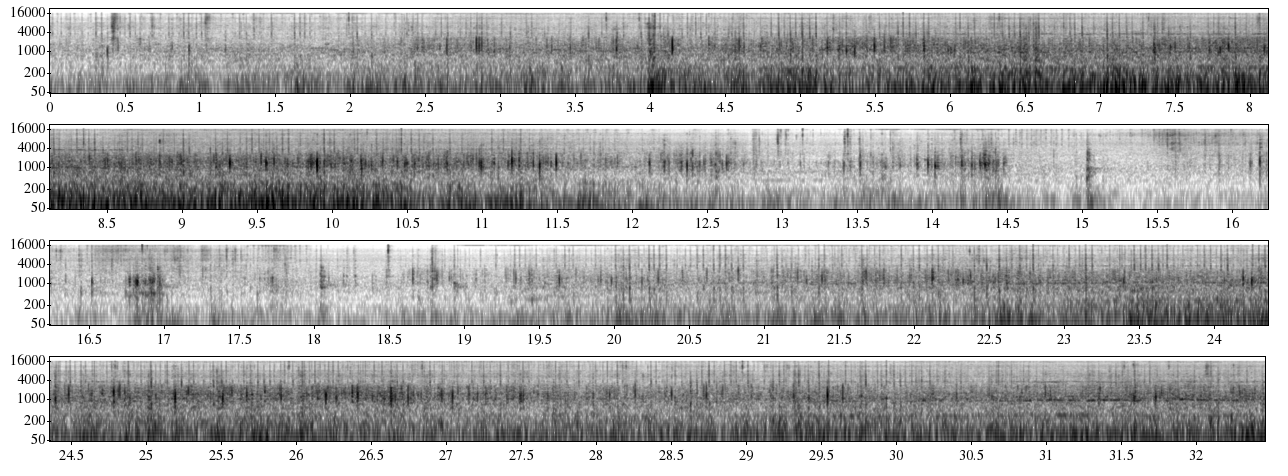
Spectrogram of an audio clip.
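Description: Bicycle tyres rolling over a dirt and gravel track, with wind rushing over the microphone. The noise is loudest in the first third, falls to a quieter stretch with scattered crackles and clicks through the middle, then builds again.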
